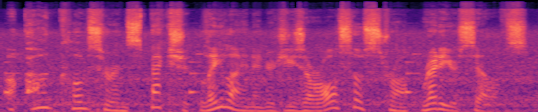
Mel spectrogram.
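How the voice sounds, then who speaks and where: A man voicing a calm, careful young forest ranger in a video game, with measured, explanatory delivery. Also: a little high, over loud music. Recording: game audio with loud soundtrack.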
